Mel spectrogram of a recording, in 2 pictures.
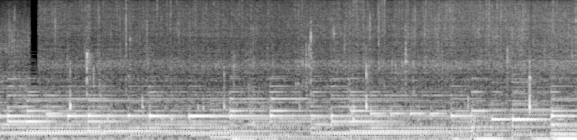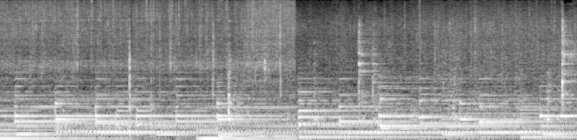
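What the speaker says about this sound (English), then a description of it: "we'll add our minced garlic and half of our green onions and saute them until crisp" Minced garlic and green onions sauteing in hot sesame oil, a continuous soft sizzle heard faintly beneath steady background music throughout.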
